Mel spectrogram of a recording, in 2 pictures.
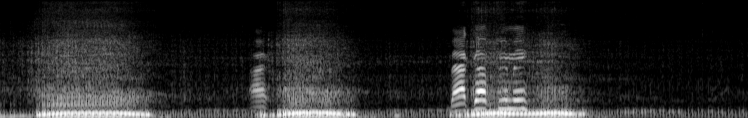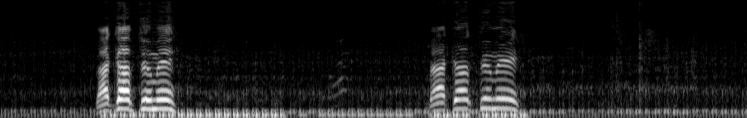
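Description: An off-road buggy's engine idles with a low rumble.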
